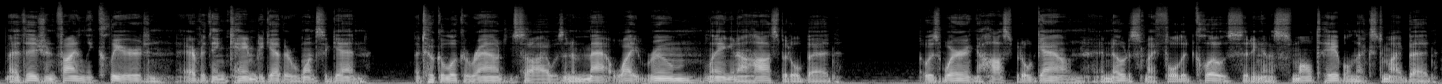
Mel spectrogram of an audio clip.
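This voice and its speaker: A man narrating a first-person horror tale with a very deep voice. There is a gravelly fry under his words, and he tells it steadily and grimly. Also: flat delivery, normal speed, slight background noise.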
